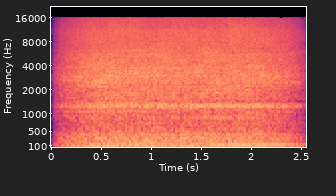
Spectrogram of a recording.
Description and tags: Crane, Noises 02
An active crane.
This sound can for example be used in real-time strategy games, for example when the player is clicking on a building/construction - you name it!
/MATRIXXX
area, noise, noises, workers, object, builders, work, crane, fields, work-field, machine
